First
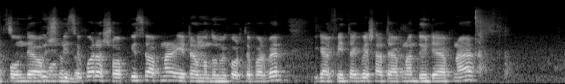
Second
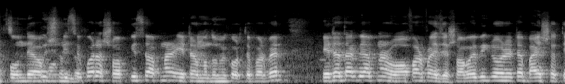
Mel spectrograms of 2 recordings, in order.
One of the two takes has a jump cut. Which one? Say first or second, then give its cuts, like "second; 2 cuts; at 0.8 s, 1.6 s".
first; 1 cut; at 3.1 s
